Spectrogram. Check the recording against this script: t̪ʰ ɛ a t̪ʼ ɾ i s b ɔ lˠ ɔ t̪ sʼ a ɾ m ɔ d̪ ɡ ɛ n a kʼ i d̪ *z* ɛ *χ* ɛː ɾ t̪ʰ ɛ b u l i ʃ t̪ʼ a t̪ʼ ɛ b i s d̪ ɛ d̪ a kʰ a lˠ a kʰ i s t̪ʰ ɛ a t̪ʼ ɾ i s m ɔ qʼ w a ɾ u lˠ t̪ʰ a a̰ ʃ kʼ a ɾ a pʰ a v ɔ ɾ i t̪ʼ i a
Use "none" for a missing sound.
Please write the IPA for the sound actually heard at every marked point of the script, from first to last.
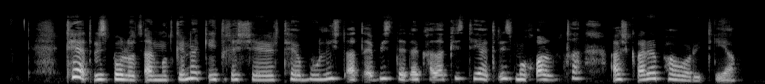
ʁ, ʃ

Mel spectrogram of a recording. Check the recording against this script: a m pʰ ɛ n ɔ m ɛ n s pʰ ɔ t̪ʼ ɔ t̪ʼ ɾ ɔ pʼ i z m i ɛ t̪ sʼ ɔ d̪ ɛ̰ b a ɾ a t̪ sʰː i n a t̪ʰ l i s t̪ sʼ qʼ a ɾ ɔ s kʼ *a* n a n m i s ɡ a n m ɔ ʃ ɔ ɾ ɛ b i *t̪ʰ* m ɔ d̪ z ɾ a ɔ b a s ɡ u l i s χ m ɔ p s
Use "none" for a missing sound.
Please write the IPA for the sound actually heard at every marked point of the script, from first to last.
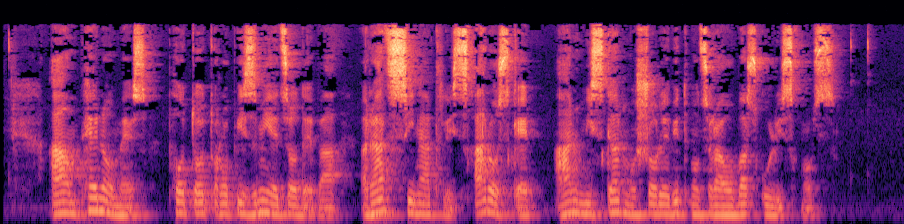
ɛ, t̪ʰ

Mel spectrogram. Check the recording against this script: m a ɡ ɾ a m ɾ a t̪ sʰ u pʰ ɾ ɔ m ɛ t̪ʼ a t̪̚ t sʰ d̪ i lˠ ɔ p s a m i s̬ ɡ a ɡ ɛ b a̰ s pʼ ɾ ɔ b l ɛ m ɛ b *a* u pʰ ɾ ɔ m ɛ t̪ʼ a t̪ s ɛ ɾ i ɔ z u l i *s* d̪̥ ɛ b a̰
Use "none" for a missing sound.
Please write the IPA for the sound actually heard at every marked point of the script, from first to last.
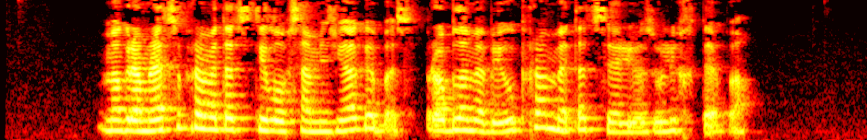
i, χ

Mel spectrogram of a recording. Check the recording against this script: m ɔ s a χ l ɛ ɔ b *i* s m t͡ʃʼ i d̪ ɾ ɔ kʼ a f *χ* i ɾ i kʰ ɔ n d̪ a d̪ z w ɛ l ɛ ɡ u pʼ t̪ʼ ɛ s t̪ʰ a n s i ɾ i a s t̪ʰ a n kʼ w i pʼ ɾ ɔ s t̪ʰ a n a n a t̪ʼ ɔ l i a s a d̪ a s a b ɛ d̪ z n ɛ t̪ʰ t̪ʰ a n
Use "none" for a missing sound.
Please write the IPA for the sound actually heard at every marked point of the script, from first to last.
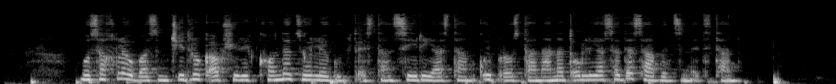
a, ʃ

